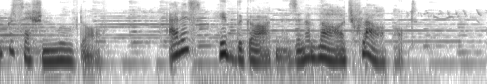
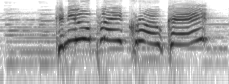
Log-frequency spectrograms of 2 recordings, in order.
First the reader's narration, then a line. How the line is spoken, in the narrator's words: shouted the queen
